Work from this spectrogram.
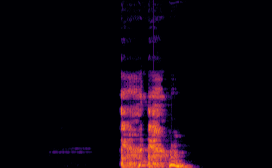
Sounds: Cough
